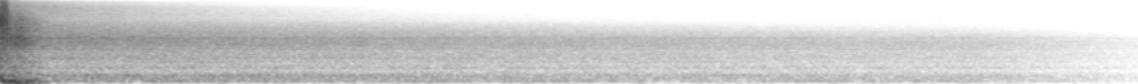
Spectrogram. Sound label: FX Impact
